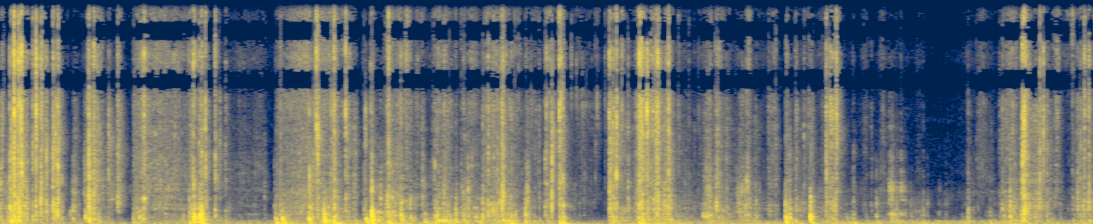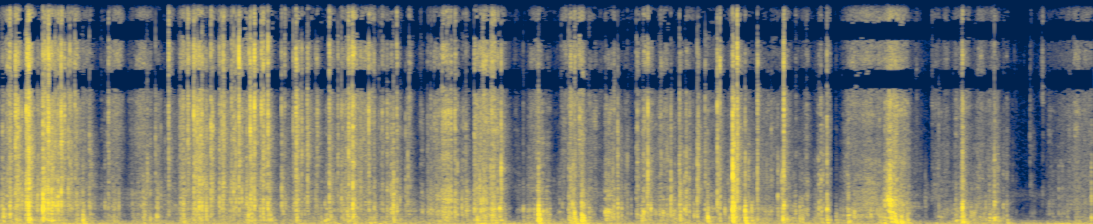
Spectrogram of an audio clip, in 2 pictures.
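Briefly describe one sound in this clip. Boxes and jars knock as they are set on a shelf.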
